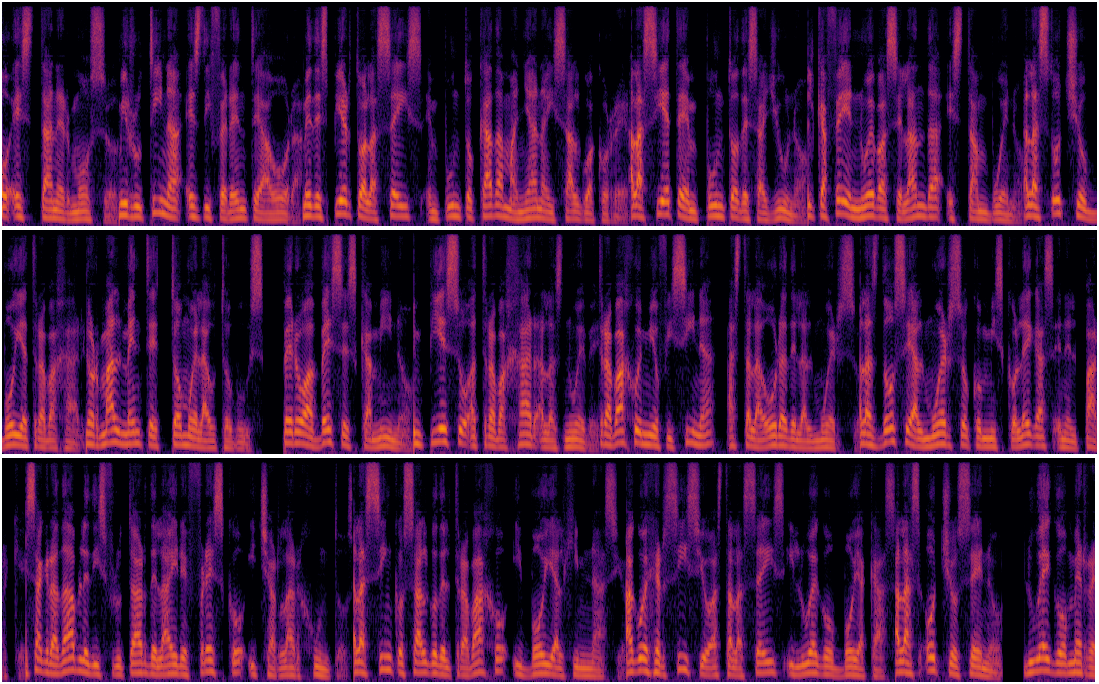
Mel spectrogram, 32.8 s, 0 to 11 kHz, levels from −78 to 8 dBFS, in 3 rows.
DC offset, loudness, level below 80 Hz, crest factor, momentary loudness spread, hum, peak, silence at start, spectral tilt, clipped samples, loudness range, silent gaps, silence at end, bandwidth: under 0.1%; -23 LUFS; -54 dBFS; 20 dB; 6 LU; none; -4 dBFS; 0 s; -4.5 dB/octave; under 0.1%; 1 LU; 13.55-13.75 s, 31.90-32.11 s; 0 s; 11 kHz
